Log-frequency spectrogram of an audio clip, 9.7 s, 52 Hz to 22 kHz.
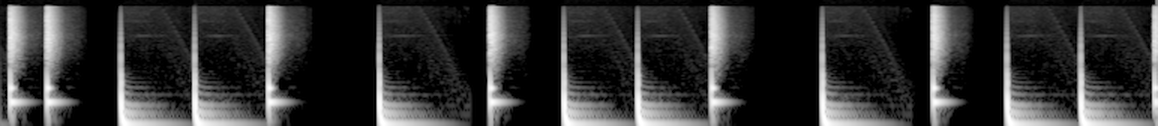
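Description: TR-808 drum machine plugin looping a trap beat at 130 BPM: deep, long-decaying 808 kick booms several times a bar, with a sharp, bright hit about once every two seconds.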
